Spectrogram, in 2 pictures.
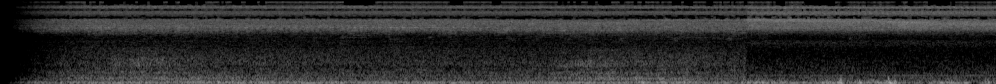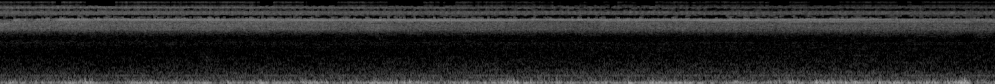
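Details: Cicadas in summer in Japan, 2022: a dense, unbroken shrill buzzing drone holds steady throughout. A lower murmuring background shifts partway through, and there is faint low rumble.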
